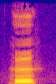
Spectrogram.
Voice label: "hww", Apatani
